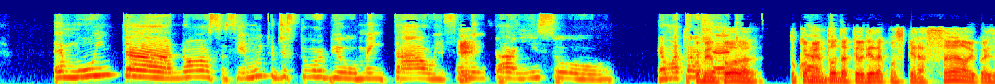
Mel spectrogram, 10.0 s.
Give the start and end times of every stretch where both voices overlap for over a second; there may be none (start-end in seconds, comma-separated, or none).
none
